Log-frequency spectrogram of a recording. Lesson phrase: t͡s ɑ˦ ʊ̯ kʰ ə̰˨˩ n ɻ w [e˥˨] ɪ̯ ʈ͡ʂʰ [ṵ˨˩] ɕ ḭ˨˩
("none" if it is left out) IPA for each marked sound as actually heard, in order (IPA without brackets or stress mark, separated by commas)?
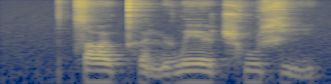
e˥˨, u˥˨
